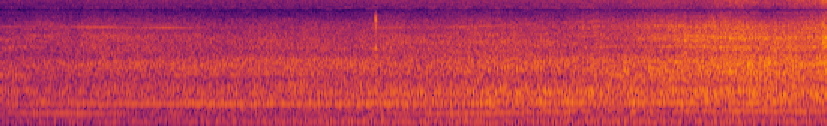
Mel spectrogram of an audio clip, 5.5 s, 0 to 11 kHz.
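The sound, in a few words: FMS Ranger 1220mm RC trainer airplane at full throttle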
